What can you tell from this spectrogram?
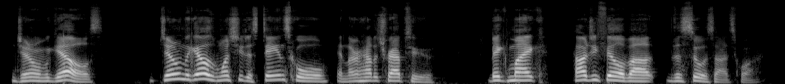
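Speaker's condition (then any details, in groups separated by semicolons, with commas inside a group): No condition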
